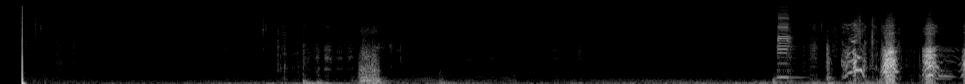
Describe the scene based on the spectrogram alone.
A dog pants, a horn blows, and the dog barks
